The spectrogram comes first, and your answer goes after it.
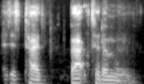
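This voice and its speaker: A man hosting a live-streamed panel chat. He talks casually, repeating phrases and giving slangy shout-outs to viewers. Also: on the low side, a little slow, breathy edge. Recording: dull, lo-fi stream audio.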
